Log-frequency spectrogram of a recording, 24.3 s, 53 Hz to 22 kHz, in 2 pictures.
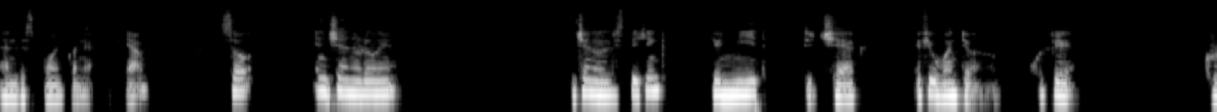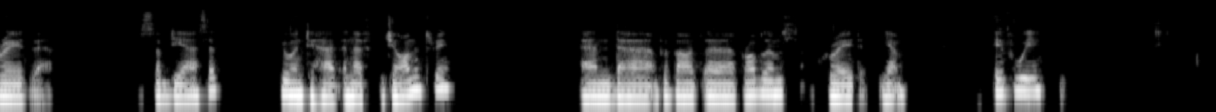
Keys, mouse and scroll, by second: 24.0 q.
